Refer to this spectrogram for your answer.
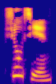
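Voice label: "休闲", Mandarin Chinese; chinese-flashcards; hsk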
